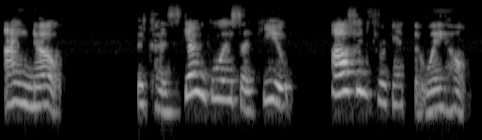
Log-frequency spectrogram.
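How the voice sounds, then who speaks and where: A woman's voice: on the high side, big pitch swings, measured pace, pushed and bright, breathy edge, exaggerated voice. A woman voicing a wise, kindly male village rabbi in a children's story, assured and instructive. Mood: knowing. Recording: dull, roomy lo-fi recording.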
